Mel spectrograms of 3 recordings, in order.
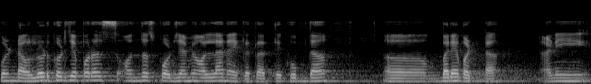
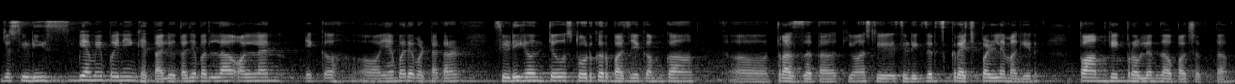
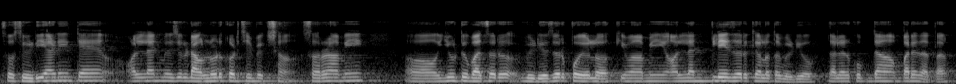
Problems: background sounds at intervals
